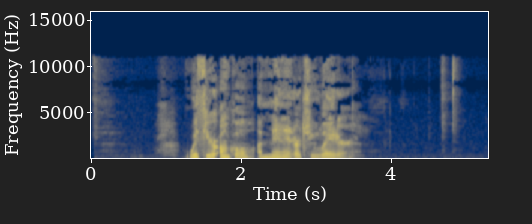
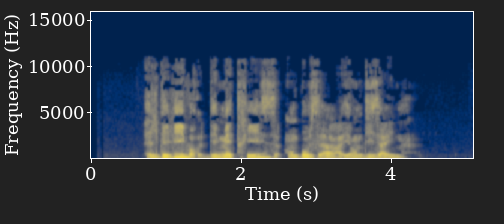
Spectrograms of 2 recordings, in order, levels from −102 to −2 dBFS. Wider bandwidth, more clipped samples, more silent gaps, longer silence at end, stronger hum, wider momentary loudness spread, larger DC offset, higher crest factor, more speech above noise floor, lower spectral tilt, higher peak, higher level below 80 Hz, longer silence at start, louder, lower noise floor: about the same, 11.5 kHz vs 11 kHz; neither; neither; second, 0.45 s vs 0.95 s; neither; first, 25 LU vs 10 LU; neither; first, 24 dB vs 18 dB; about the same, 54 dB vs 56 dB; second, -3.5 dB/octave vs -5.5 dB/octave; about the same, -2 dBFS vs -4 dBFS; about the same, -66 dBFS vs -64 dBFS; first, 0.95 s vs 0.7 s; about the same, -22 LUFS vs -20 LUFS; about the same, -77 dBFS vs -76 dBFS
